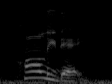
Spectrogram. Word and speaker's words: holiday: her I say h holiday so the stret will put on the first Sy here the the the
